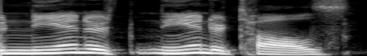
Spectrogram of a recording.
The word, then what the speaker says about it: Neanderthal: So Neanderthals, the correct pronunciation is tall, by the way.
